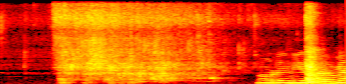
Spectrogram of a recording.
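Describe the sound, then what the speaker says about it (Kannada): Water is poured from close by into a pot of rasam with fried tempering, a steady splashing rush lasting about two seconds, then a brief hiss and a louder gurgling burst as the pouring ends. "ಇವಾಗ ನೀರನ್ನು ಹಾಕ್ಬಿಡೋಣ."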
